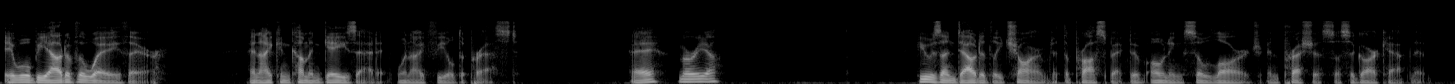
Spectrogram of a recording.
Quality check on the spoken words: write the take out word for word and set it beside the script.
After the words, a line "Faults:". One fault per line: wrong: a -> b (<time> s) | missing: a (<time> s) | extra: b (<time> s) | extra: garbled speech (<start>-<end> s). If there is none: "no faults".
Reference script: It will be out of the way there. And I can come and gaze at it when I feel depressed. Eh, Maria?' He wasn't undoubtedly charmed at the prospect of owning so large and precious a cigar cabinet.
It will be out of the way there. And I can come and gaze at it when I feel depressed. Eh, Maria?' He was undoubtedly charmed at the prospect of owning so large and precious a cigar cabinet.
Faults:
wrong: wasn't -> was (9.3 s)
